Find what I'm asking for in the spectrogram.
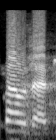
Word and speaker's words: Saudade: Et au niveau de ce nom, Saudage, si je prononce bien, c'est bien comme ça que ça se prononce. – Oui, c'est ça, c'est Saudade.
